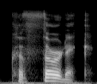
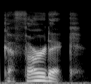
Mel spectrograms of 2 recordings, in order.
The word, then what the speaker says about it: cathartic: Cathartic. Cathartic stress onar. This one leans formal, though the speaker said she likes using it. Means releasing strong emotions, feeling better afterward. Like crying can be cathartic.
